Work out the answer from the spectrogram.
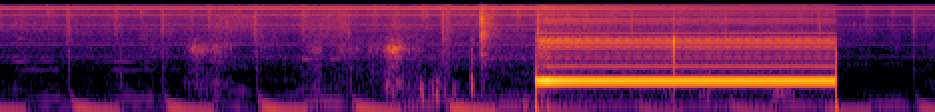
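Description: A telephone ringback tone sounds on an unanswered call: one loud, steady, mid-pitched tone held for about a second and a half, preceded by a low, regular pulsing in the background.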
